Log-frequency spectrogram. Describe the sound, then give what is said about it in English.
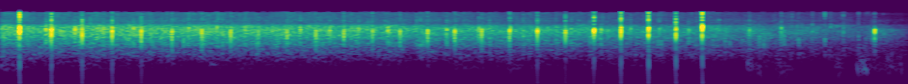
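A crowd claps their hands unto the Lord, clapping steadily, many hands blending into a dense wash of applause with sharper individual claps standing out, sustained throughout and tapering slightly at the end. “Come on, everybody, clap your hands unto the Lord.”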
